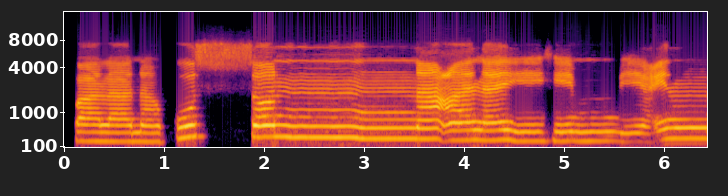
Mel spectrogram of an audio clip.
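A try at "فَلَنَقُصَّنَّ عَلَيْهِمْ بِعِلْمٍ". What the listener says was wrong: Ditahan 'alaihimnya. Kan ini bahasa Pawi, kamu iya-iya aja. Ditahan, ditahan, tahu ditahan. Ada panjangnya. Nah, kunananya kan panjang juga. Kunnya udah bener, nanya ditahan juga.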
